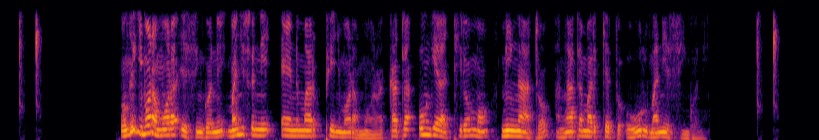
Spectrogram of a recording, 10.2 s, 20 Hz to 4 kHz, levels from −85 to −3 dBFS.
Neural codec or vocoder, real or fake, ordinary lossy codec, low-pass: none; real; none; 3.6 kHz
